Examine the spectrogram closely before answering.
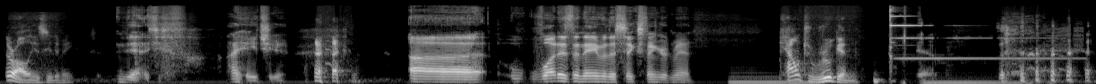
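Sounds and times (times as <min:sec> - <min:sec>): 
speech: 0:00.0 - 0:08.6, 0:10.0 - 0:10.9
bell rung for correct quiz answer: 0:08.9 - 0:10.9
chuckling laughter: 0:10.0 - 0:10.9.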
